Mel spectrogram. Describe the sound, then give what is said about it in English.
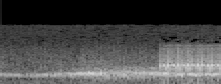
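A telephone ringing over the line on a call placed from a payphone: a steady electronic tone hums, then a brighter, higher ring tone cuts in for the final half second. No one speaks. “Ah, it's ringing.”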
